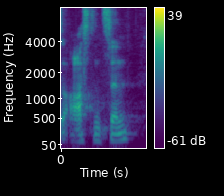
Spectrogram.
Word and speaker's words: Ostenson: It's like Austin, Texas. Ostenson.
